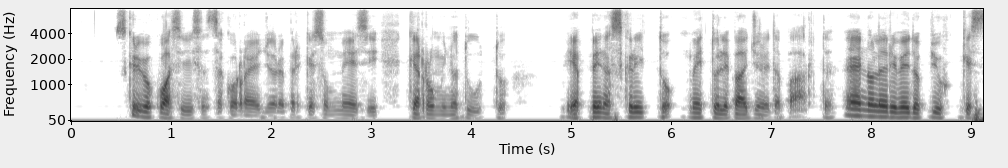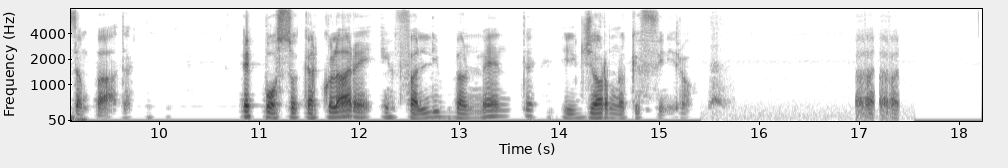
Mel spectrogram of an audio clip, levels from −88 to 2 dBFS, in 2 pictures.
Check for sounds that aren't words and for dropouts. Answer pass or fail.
fail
